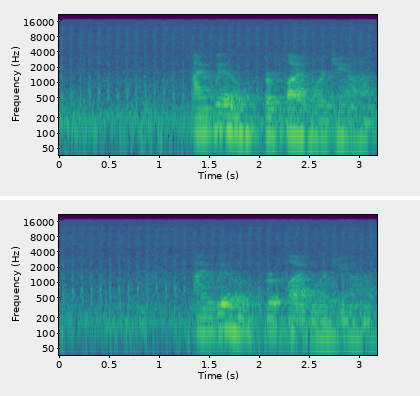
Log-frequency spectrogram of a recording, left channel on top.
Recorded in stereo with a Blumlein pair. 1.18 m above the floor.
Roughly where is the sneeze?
I don't hear a sneeze.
